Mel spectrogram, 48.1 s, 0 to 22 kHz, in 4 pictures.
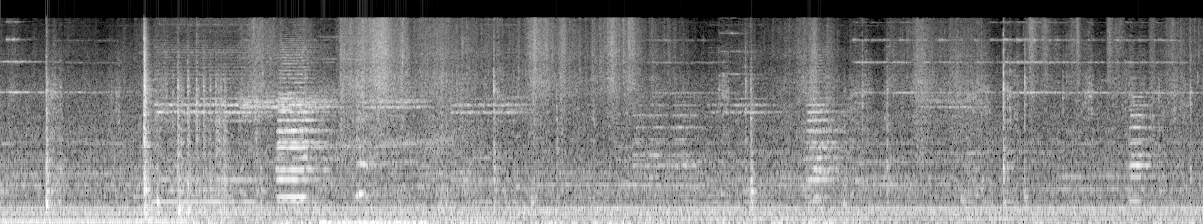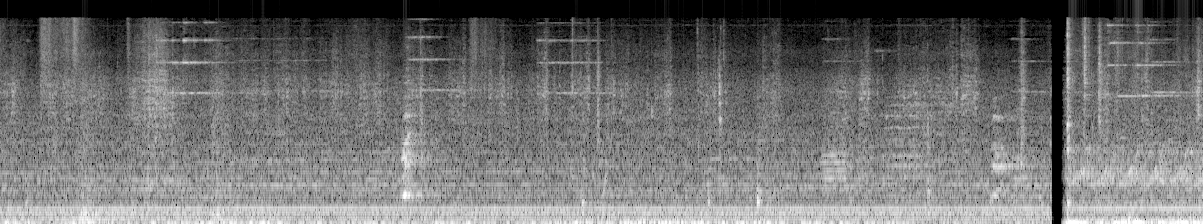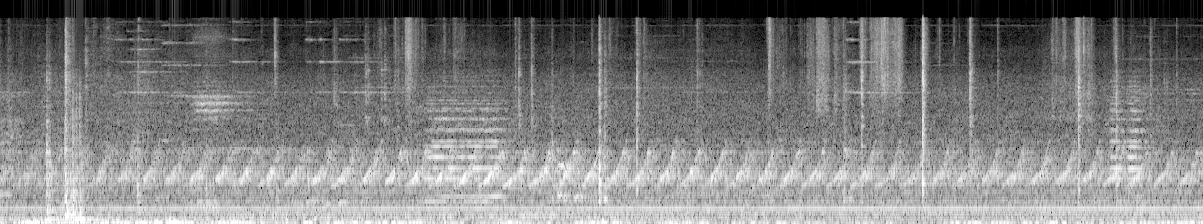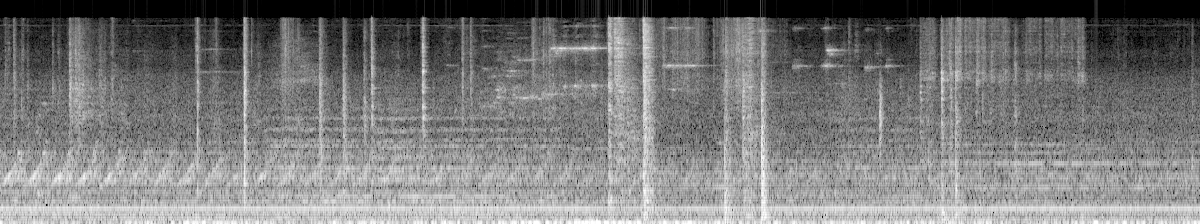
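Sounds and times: fast warbling siren-like tone: 0:22.7 - 0:39.2.

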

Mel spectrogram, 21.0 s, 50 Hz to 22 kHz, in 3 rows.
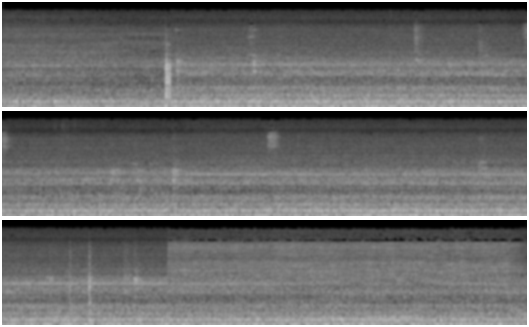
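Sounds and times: appliance fan humming: 0:00.0 - 0:21.0.

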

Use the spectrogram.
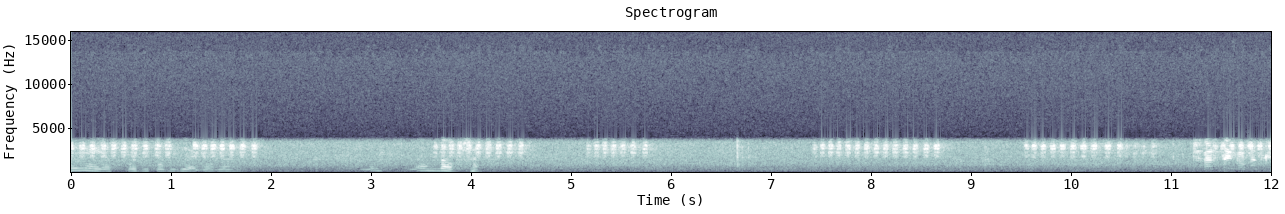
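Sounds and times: animal rattling call: 0:00.0 - 0:01.9, 0:03.6 - 0:04.6, 0:05.2 - 0:05.9, 0:07.4 - 0:08.8, 0:09.5 - 0:12.0.

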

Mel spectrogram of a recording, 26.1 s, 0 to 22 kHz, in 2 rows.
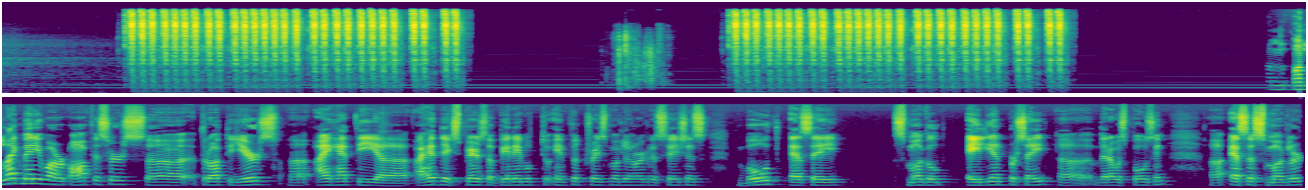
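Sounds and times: low drone hum: 0:00.0 - 0:02.0, 0:10.8 - 0:14.0
typewriter key strikes: 0:01.2 - 0:04.8, 0:07.3 - 0:10.8.

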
